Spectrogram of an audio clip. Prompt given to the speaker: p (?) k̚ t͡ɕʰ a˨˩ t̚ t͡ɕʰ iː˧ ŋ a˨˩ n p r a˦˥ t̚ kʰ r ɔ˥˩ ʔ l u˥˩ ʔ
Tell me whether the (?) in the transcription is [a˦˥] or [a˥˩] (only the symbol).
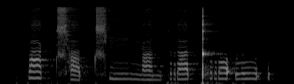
a˥˩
